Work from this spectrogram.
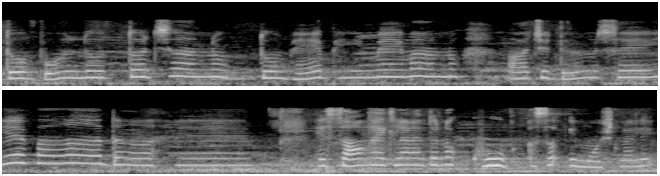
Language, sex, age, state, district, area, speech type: Marathi, female, 18-30, Maharashtra, Satara, rural, spontaneous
